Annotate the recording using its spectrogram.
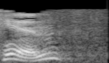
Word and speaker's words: chen: And it translates the Hebrew word ken, C-H-E-N. Some might say chen. A little more guttural pronunciation there.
